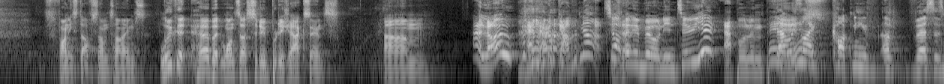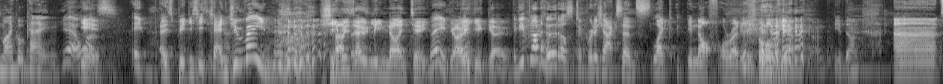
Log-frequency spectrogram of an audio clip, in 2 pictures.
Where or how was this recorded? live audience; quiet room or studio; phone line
live audience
